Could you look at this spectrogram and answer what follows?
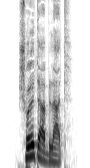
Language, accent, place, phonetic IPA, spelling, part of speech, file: German, Germany, Berlin, [ˈʃʊltɐˌblat], Schulterblatt, noun / proper noun, De-Schulterblatt.ogg
- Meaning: shoulder blade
